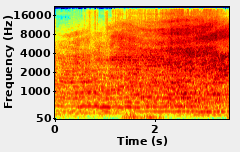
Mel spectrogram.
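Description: An All Star Circuit of Champions sprint car roars through a qualifying lap at Sarver speedway in Pennsylvania, its engine note loud and building as it nears, with a rough burst of tire noise partway through.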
